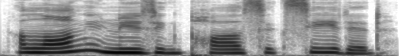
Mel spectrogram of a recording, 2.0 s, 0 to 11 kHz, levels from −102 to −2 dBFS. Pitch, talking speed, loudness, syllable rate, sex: 230 Hz, 180 wpm, -14 LUFS, 5.6 syllables/s, female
